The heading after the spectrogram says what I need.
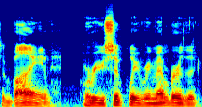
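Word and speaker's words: Wein: the American wine except the W is pronounced as a v so it's a Vine or you simply remember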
